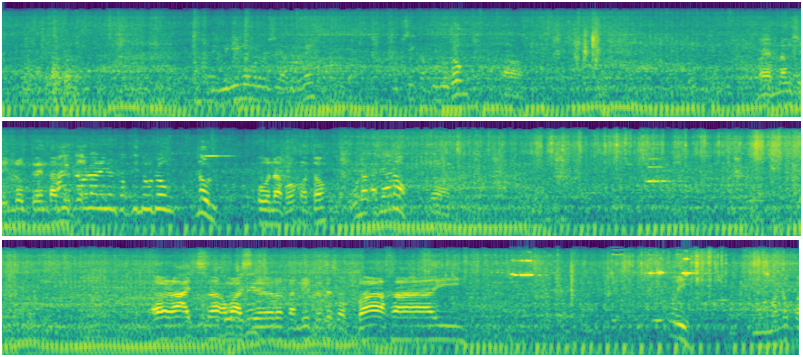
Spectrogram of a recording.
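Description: A motorcycle engine running steadily while the bike travels, a continuous low rumble.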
